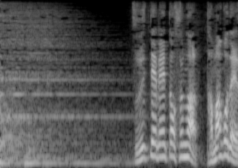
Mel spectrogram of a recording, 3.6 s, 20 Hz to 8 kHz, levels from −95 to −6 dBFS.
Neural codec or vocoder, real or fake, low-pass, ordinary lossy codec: none; real; none; none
